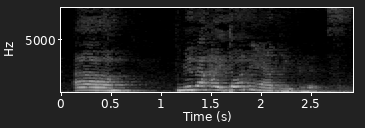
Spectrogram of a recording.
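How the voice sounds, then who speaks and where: A woman speaks loudly at a high pitch, with an animated tone and lively intonation. Noticeable background noise and audible room echo surround her. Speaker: veteran musician. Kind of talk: panel discussion.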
